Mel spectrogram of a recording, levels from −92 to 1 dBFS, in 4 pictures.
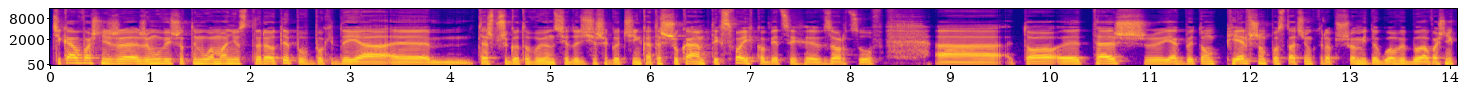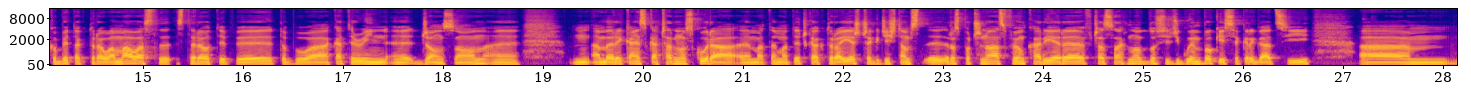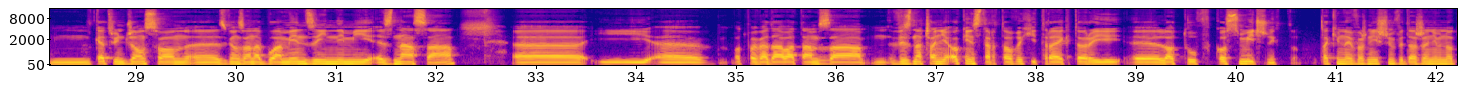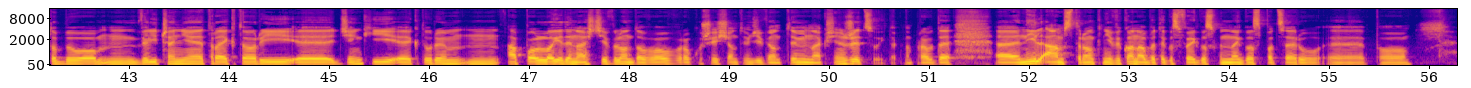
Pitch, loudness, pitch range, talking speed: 115 Hz, -13 LUFS, 105-120 Hz, 125 wpm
